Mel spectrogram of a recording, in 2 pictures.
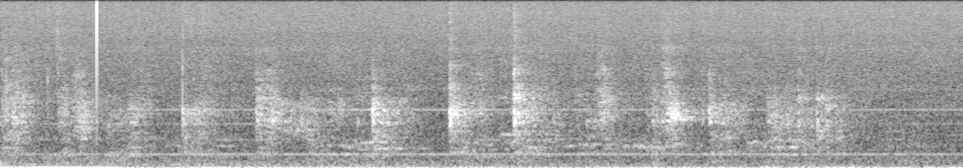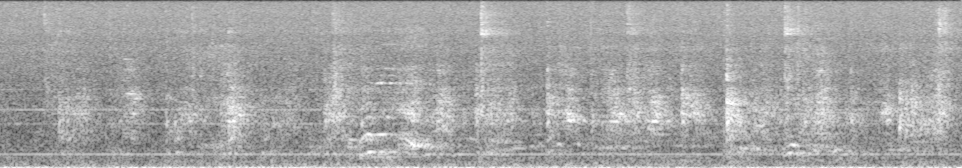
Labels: Is there ball bouncing?
no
